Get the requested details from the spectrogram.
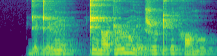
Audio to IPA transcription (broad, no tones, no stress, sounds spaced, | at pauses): ɖ ḛ ɖ ḛ ɭ ẽ | ʈ ẽ ɾ ɒ ɖ o ɭ ũ ɾ ḛ ʐ u ɖ ḭ ɽ i h ɒ ŋ u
